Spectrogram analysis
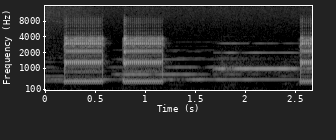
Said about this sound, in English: Come on, come on, come on, pick up. Shit. Matt, just answer your phone.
